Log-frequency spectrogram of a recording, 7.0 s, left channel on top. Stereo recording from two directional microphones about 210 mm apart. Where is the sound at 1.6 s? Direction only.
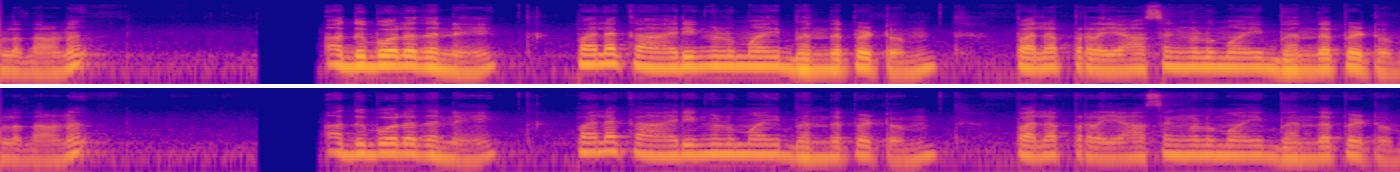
20° left (ahead or behind).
